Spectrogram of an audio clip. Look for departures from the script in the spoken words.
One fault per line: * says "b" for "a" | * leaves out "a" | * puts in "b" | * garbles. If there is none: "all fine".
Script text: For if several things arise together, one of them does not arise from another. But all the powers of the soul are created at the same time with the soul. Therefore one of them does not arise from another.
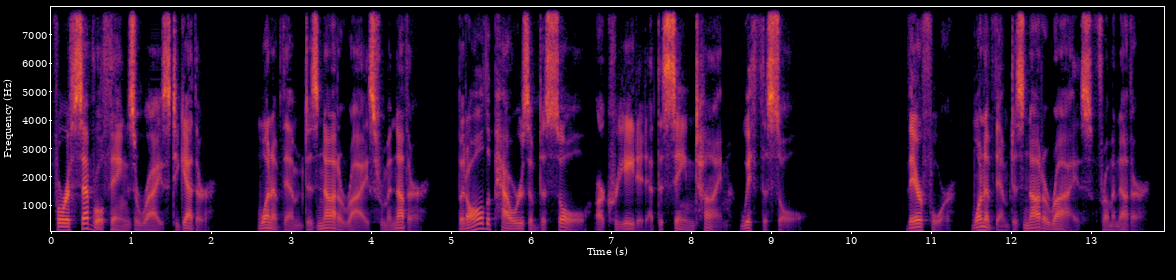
all fine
